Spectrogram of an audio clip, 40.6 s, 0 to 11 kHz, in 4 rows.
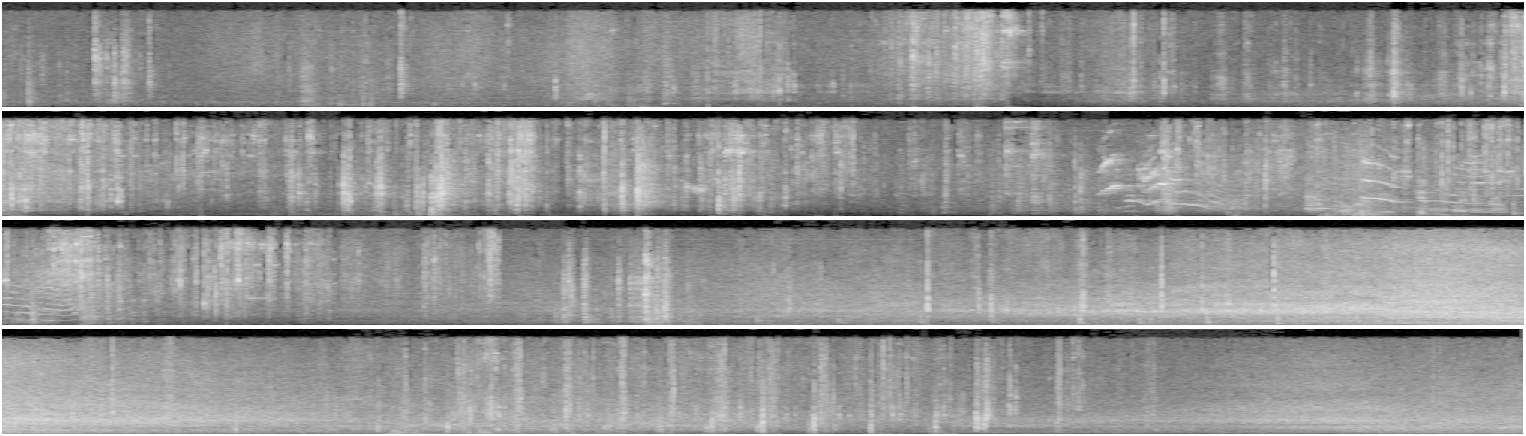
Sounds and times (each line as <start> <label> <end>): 0.0 traffic 40.5
17.0 door 21.2
24.1 door 24.9
25.2 footprints 29.3
31.3 footprints 38.2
